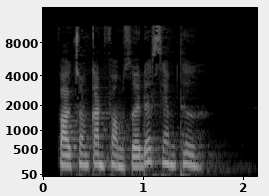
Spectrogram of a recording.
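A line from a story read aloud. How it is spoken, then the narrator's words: Soft sighing. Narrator (Vietnamese): La Thuần khẽ thở dài một cái, nói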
